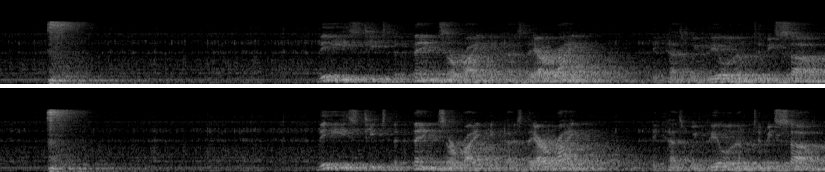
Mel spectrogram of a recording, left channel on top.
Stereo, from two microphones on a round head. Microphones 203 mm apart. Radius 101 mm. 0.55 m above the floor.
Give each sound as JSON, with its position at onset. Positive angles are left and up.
{"t": 0.5, "sound": "a whoosh", "side_deg": -40, "distance_m": 1.1}
{"t": 3.1, "sound": "a man speaking", "side_deg": -30, "distance_m": 0.7}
